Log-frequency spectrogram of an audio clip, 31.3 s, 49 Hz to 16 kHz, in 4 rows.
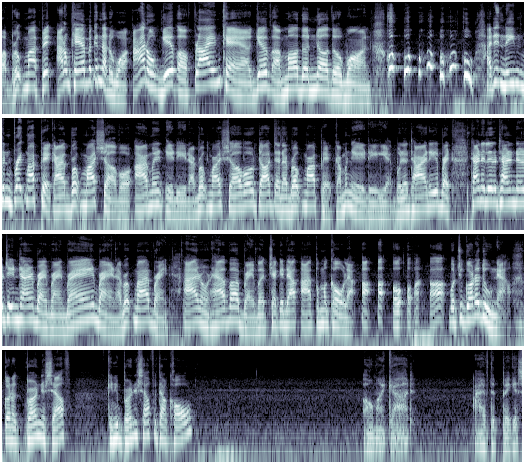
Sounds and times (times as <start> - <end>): Speech: 0.0 - 5.5, 6.8 - 24.5, 25.1 - 26.4, 28.9 - 29.7, 30.6 - 31.2.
